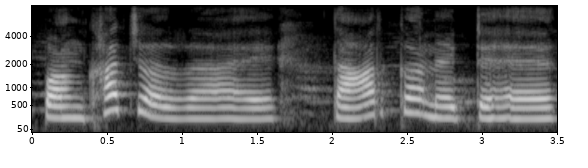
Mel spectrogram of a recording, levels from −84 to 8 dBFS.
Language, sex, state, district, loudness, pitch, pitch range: Hindi, female, Jharkhand, Garhwa, -18 LUFS, 235 Hz, 225-300 Hz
